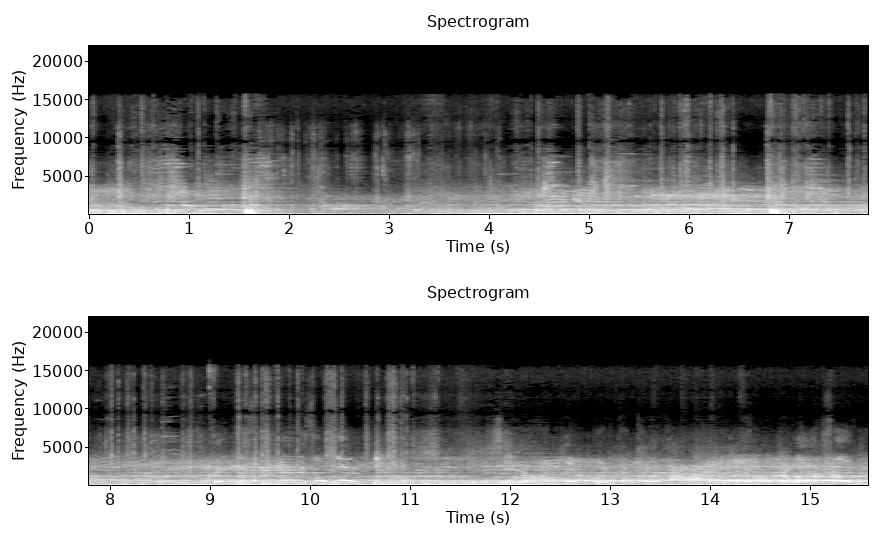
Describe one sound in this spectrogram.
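A crowd of men shout and yell in battle.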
